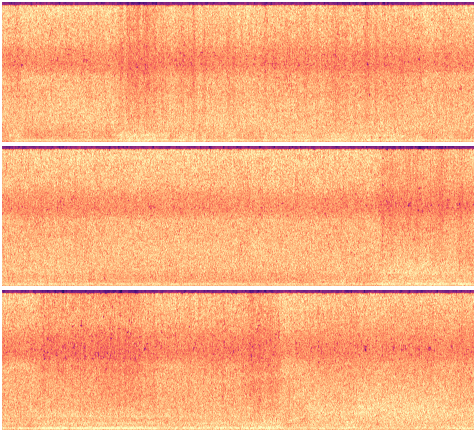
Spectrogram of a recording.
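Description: Quicksilver ultralight's engine and propeller droning steadily in flight, with wind rushing past the open seat. The engine note shifts a little and grows slightly louder about two-thirds of the way through.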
